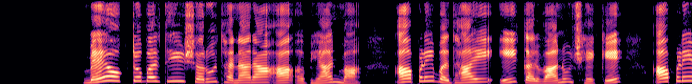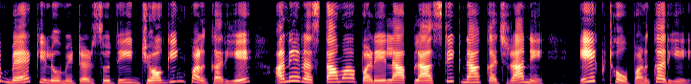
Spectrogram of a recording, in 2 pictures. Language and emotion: Gujarati, neutral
